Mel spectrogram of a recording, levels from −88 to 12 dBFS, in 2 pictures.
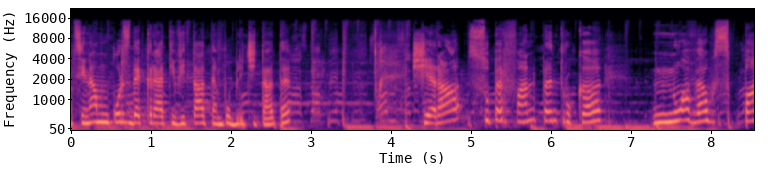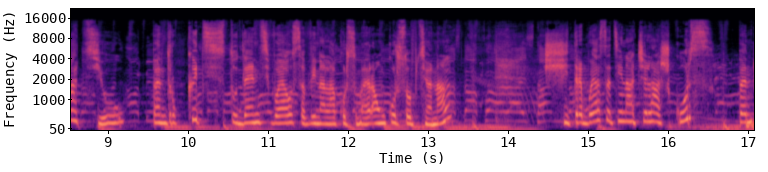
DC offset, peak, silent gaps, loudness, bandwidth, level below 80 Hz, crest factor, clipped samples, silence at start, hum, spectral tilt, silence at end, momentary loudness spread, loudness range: under 0.1%; 0 dBFS; none; -17 LUFS; 15.5 kHz; -38 dBFS; 16 dB; under 0.1%; 0 s; none; -4 dB/octave; 0 s; 13 LU; 3 LU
